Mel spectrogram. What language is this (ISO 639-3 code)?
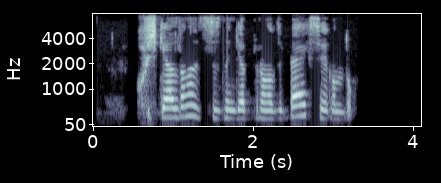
uig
